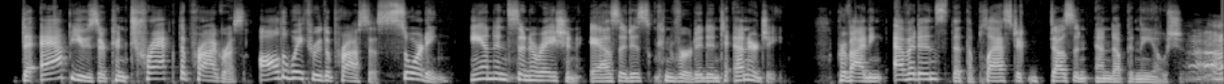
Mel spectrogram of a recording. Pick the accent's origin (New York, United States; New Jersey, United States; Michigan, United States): Michigan, United States; In my home state of Michigan, mountain bikers may soon be sharing the trails with riders on electric bicycles.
